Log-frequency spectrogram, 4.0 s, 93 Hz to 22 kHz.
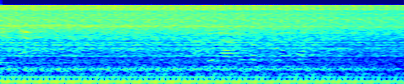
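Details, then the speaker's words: Mercedes V12 after engine rebuild, first start once fuel from ruptured fuel pressure regulator diaphragm was aired and blown out of the intake; cold, cooling system not yet assembled: smooth steady idle, no misses or knocks. "És őszintén nagy megkönnyebbülés, hogy beindult, és szépen jár egyébként."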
